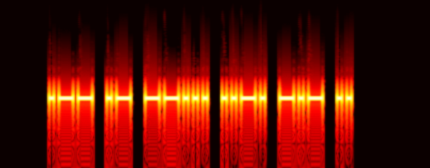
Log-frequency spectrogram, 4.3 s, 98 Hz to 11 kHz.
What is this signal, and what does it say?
Morse code, heard as a keyed tone, about 28 wpm, 700 Hz. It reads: WA7FKI
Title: Speed Racing - USA 2x3 Call Signs 25wpm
